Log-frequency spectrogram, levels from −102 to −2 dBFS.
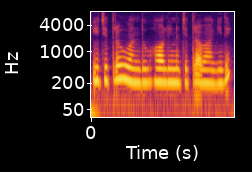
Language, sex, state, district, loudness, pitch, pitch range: Kannada, female, Karnataka, Bidar, -16 LUFS, 210 Hz, 205-230 Hz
